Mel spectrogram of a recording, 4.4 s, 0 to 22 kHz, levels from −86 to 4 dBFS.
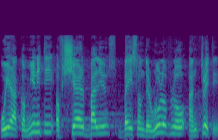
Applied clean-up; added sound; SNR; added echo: none; none; none; none.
